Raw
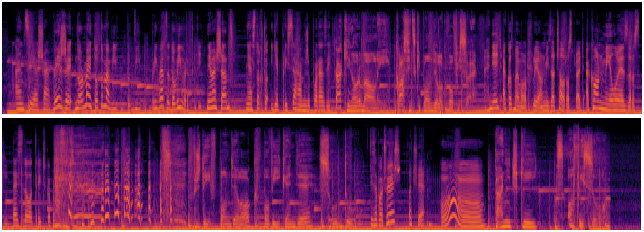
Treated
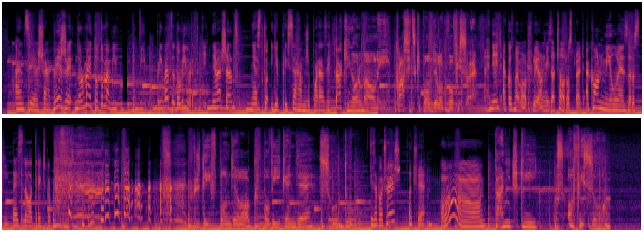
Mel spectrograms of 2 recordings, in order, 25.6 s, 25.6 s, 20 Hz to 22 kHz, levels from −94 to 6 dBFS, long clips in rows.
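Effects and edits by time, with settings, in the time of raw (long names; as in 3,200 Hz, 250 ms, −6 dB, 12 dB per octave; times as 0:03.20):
0:02.39–0:05.19: multiband delay without the direct sound lows, highs 100 ms, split 250 Hz
0:07.51–0:10.97: high-pass filter 260 Hz
0:15.33–0:16.80: high shelf with overshoot 2,300 Hz −7 dB, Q 3
whole clip: comb filter 4.8 ms, depth 67%; dynamic equaliser 1,700 Hz, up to +7 dB, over −44 dBFS, Q 1.5; downward compressor, threshold −27 dBFS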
